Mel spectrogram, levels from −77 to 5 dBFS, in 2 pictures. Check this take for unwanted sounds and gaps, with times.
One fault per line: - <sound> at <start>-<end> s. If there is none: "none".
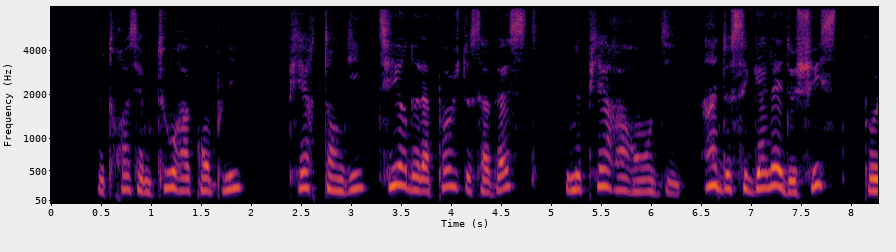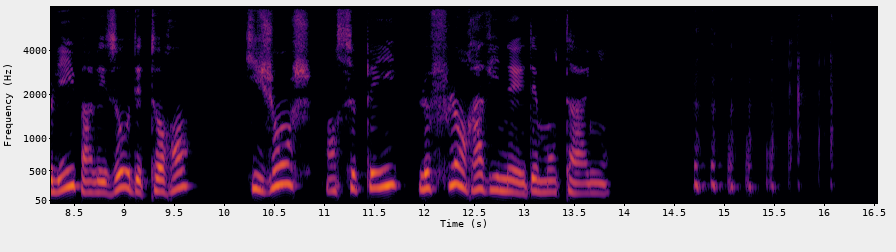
- laugh at 14.7-16.1 s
